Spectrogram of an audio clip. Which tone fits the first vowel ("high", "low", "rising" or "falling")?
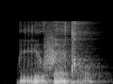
high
